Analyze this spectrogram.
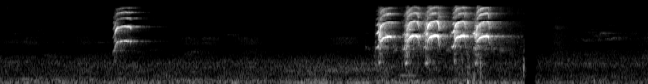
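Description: Parrots screech loudly in short, shrill bursts.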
